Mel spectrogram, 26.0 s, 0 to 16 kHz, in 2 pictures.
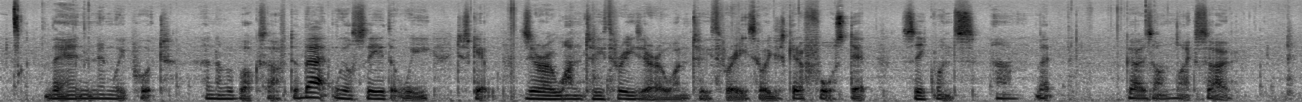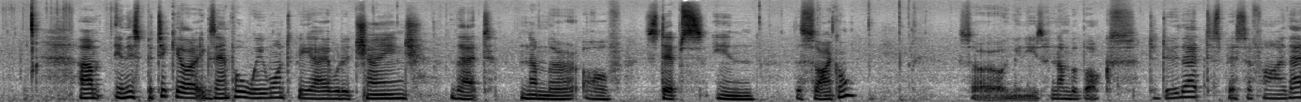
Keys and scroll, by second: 11.4 BackSpace.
